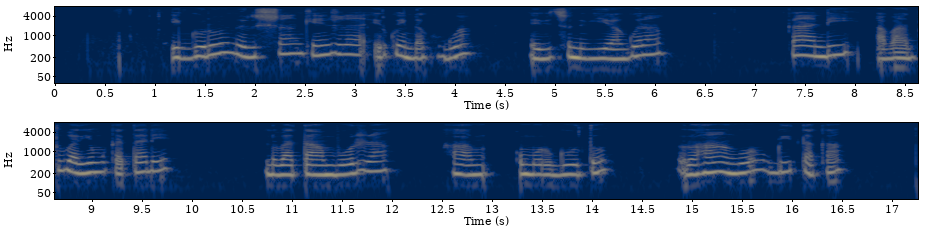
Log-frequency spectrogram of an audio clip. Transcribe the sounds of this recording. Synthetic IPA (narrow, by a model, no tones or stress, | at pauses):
iɡuɾuniɾiʃu̥ʃaŋke̞ːnʒiɾaʔeɾikwe̞ːndakuɡwa | e̞βit͡ʃuniβjiːɾaɡuɾa | kaːndiaβa̰ːntuβaɾio̞ːmukataɾe̞ | niβataːmbuːɾiɾa | muɾuɡuːto̞ | ɾuɦaːŋɡo̞ɾwiːtaka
